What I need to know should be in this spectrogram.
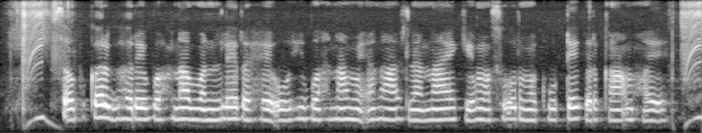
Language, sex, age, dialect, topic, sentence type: Chhattisgarhi, female, 18-24, Northern/Bhandar, agriculture, statement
